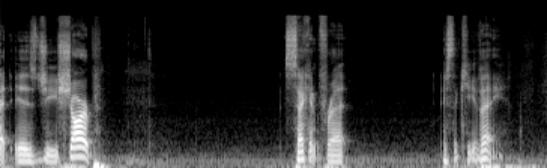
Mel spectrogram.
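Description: A man speaks calmly and closely into a microphone, in short phrases.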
